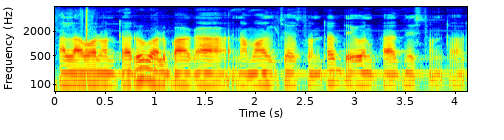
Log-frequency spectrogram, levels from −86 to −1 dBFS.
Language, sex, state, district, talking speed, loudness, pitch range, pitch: Telugu, male, Andhra Pradesh, Manyam, 115 wpm, -19 LUFS, 95-100 Hz, 95 Hz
